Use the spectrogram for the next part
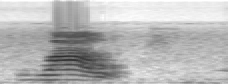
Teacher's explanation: the back of the tongue is slightly raised toward a soft pallet called the Vellum but does not make contact the tongue remains relaxed as the focus is primally on the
